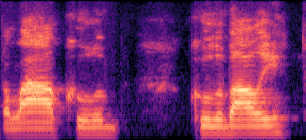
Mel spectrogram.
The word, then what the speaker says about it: Bilal Coulibaly: Since my last posting on this, Washington Wizards rookie, he pronounces like Bilal Coulibaly.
